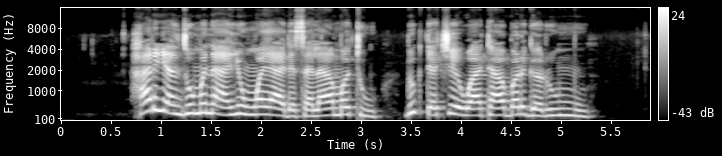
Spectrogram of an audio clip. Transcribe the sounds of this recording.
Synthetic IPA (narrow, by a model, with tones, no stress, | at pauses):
ha˦rjɐ˨nzu˦mʊ˦naː˨jɪ˦˨ŋwɐ˦jaː˨da˨sɐ˨laː˦mɐ˦tuː˨ | dʊ˦kda˨t͡ʃeː˦˨waː˨ta˦bɐ˦rɡɐ˨ɽʊ˦mːu˨ʔ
